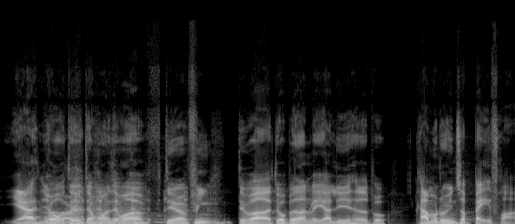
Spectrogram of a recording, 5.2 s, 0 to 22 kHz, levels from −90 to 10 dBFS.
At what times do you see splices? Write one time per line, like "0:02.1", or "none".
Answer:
none

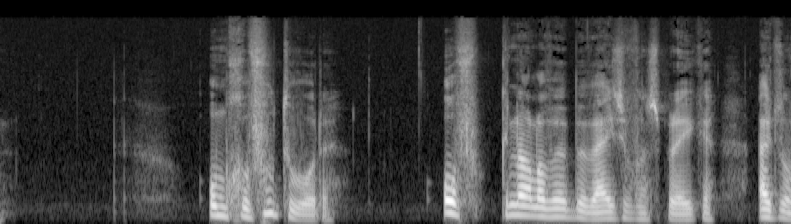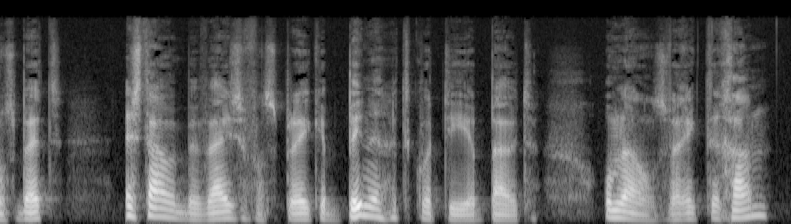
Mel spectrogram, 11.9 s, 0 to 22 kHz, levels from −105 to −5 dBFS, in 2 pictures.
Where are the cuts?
0:03.2

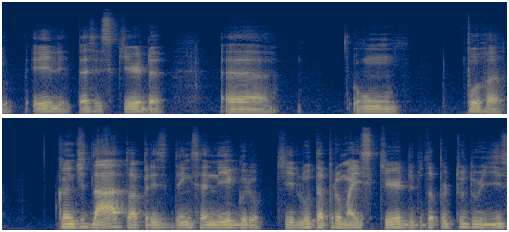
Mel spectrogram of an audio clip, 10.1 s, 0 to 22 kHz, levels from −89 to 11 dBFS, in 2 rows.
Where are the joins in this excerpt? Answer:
0:07.8
0:09.1

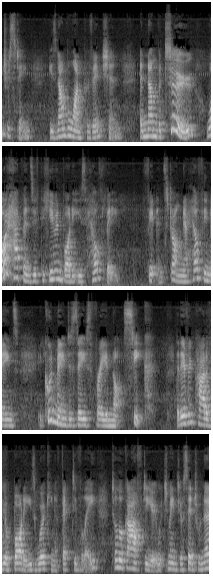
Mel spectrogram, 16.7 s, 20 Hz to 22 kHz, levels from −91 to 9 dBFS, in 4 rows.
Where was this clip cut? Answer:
0:11.8

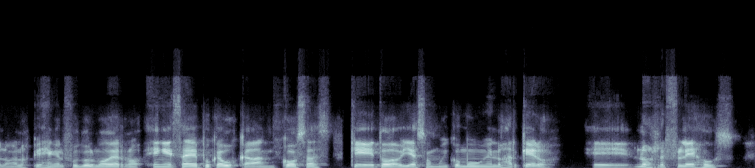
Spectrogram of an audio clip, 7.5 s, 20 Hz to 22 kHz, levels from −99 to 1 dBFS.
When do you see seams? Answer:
0:03.4

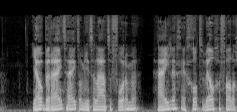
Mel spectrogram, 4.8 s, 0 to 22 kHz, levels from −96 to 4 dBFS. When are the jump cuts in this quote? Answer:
0:03.1

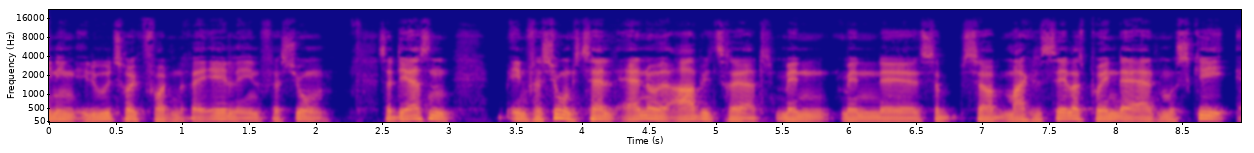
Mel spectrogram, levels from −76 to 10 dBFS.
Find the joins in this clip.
0:02.4

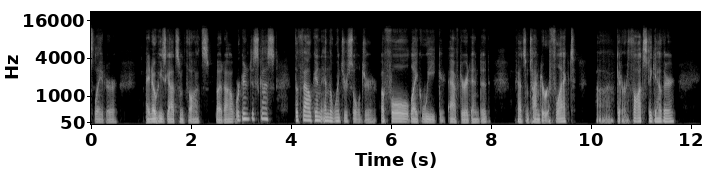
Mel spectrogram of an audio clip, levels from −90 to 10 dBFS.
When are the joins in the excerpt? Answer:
none

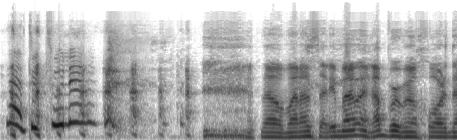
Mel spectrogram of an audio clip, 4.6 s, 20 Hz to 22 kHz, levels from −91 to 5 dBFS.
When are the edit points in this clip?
none

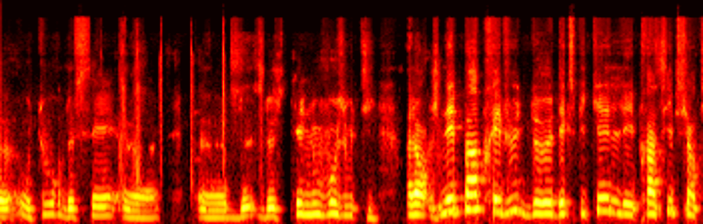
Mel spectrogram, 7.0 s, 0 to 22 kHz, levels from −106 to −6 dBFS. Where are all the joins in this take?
none

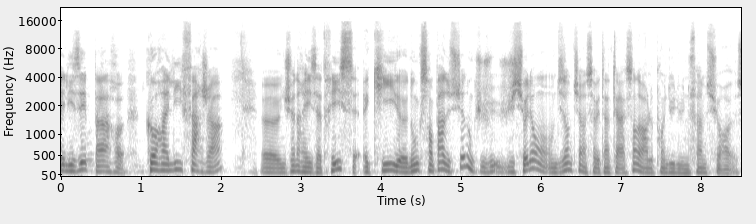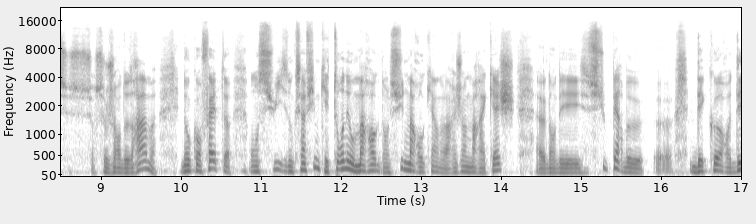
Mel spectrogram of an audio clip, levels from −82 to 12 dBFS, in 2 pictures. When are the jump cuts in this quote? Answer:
none

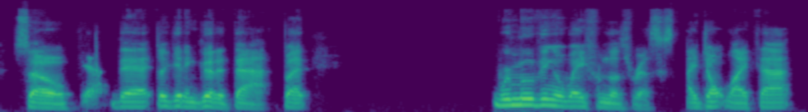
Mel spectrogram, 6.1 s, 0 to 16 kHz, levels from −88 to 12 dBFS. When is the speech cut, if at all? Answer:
0:01.1

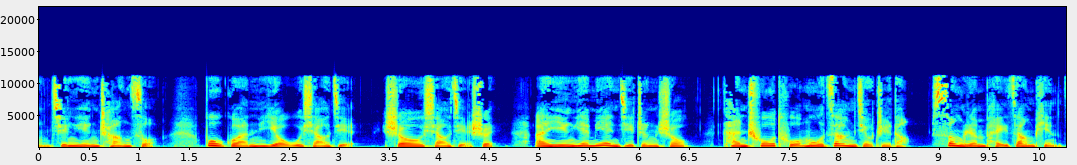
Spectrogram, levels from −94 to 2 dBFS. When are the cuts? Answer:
0:06.7
0:08.9

